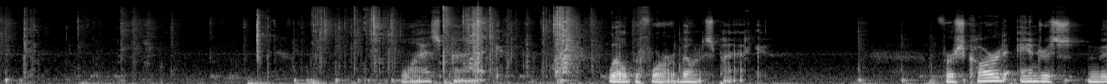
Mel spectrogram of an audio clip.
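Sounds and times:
foil wrapper tearing: 0:02.5 - 0:06.3.

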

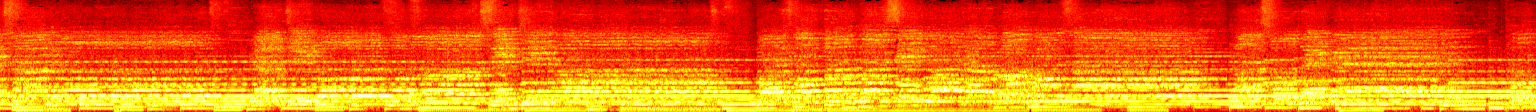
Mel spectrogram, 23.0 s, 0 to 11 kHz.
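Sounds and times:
choir singing a hymn: 0:00.0 - 0:23.0.

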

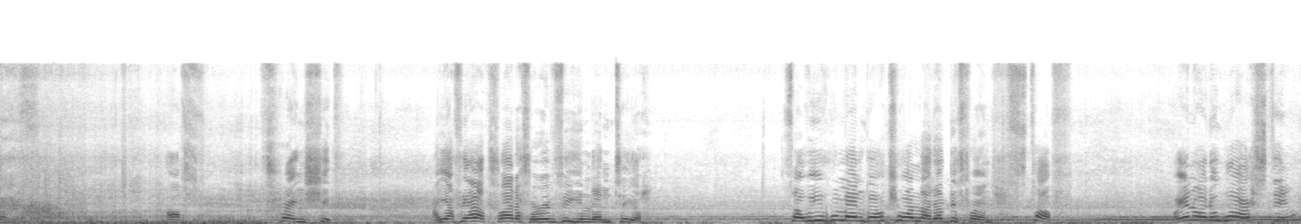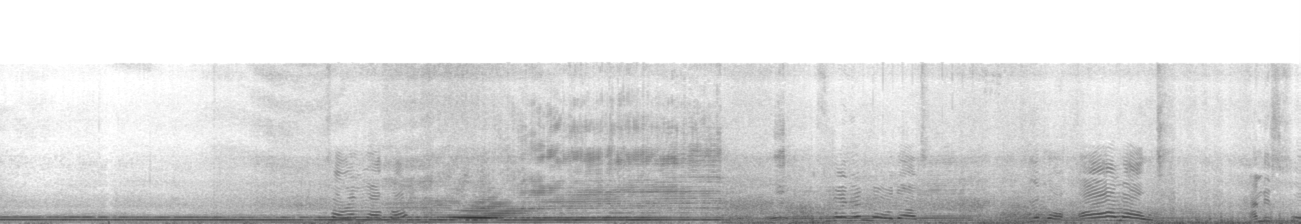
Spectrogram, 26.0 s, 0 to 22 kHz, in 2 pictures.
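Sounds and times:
road traffic engine hum: 0:00.0 - 0:26.0.

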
